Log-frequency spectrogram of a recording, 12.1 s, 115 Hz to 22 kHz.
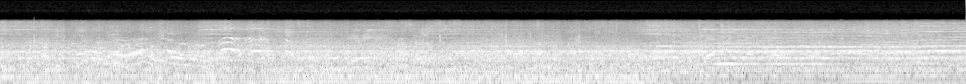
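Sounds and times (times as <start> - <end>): film soundtrack low rumble: 0.0 - 12.0.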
